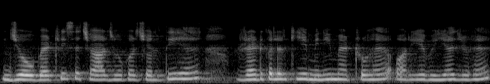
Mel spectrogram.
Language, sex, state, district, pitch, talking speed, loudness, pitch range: Hindi, female, Bihar, Madhepura, 225 Hz, 230 wpm, -25 LUFS, 220-245 Hz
